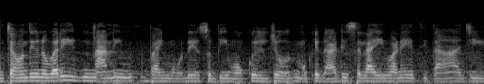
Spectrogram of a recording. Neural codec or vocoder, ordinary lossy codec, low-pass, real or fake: vocoder, 44.1 kHz, 128 mel bands, Pupu-Vocoder; none; 7.2 kHz; fake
